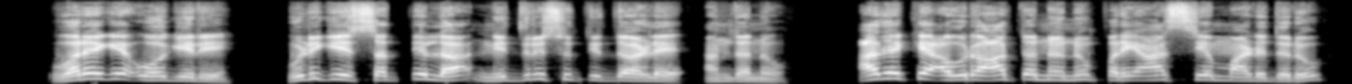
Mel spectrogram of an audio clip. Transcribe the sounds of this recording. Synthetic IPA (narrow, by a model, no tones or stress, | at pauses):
ʋɔɾeɡe̞o̞ːɡiɾi | uɽiɡisɐt̪ːilːɐnid̪ɾisut̪ːid̪ːaːɭe̞ɐnd̪ɐnu | ɐd̪ɐkːe̞ɐʋɐɾuaːt̪ɐnːɐnːupɐɾijaːsjɐmaːɽid̪ɐɾu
